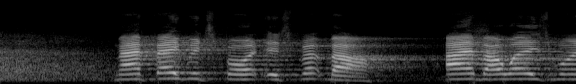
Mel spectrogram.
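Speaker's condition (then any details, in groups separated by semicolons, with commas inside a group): Cerebral palsy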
